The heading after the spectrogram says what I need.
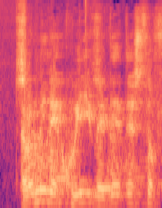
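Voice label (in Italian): "CIAO CIAO", EVP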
